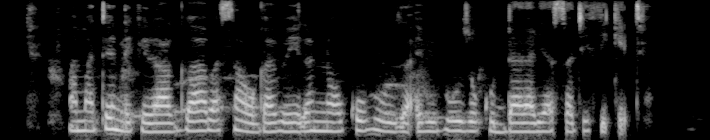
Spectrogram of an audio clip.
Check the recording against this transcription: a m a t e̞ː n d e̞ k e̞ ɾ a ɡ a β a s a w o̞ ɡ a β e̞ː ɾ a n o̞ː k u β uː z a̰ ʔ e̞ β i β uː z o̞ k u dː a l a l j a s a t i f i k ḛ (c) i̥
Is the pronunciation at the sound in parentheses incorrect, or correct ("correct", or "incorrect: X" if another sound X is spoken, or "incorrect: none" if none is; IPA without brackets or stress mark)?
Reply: incorrect: t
